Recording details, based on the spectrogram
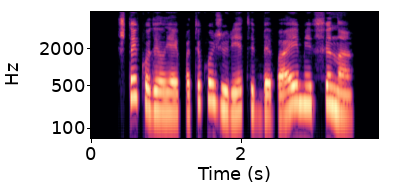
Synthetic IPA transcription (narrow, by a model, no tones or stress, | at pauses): ʃt̪ɐɪkoːd̪ʲeːlˠjɛɪpɐt̪ʲɪkoːʒʲuːɾʲeːt̪ʲɪbʲɛbɑɪmʲeːfʲɪnɑː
